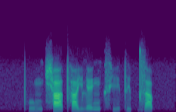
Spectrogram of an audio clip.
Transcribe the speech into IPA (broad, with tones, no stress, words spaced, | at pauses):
pʰu˨˩mt͡ɕʰa˥˧t̪ʰa˧jle˦ŋ t͡sʰi˨˩t̪i˦p̚d͡za˦p̚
